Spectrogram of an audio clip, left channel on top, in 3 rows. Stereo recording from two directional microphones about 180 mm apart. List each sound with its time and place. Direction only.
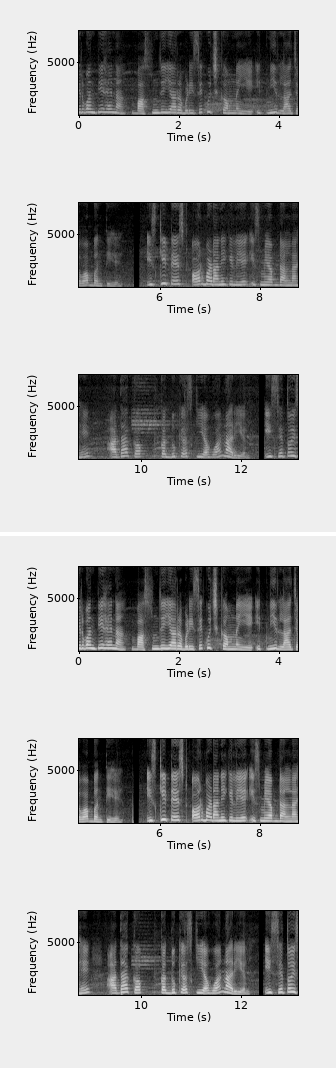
0.0 s a woman's voice: 45° right (ahead or behind)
